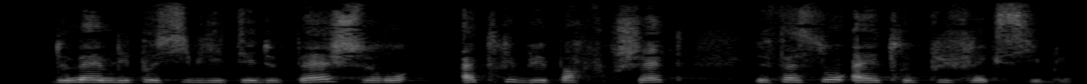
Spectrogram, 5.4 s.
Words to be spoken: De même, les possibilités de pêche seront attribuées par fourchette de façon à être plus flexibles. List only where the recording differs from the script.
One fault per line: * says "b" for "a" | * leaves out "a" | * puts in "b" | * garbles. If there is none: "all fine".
all fine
